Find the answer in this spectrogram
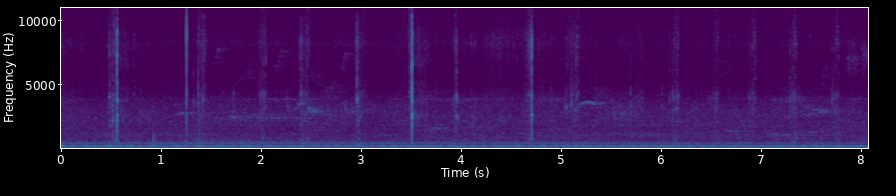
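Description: Small birds chirping faintly now and then over a steady low hum, with scattered sharp clicks; the loudest click comes about three and a half seconds in.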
